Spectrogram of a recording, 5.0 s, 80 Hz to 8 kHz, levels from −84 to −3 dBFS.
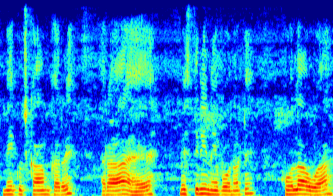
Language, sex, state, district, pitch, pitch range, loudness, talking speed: Hindi, male, Haryana, Jhajjar, 165 Hz, 155-180 Hz, -16 LUFS, 130 wpm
